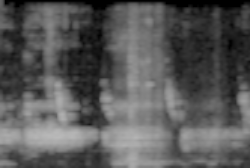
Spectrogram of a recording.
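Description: Faint bird chirping in two stretches, with a soft knock about a second in.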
